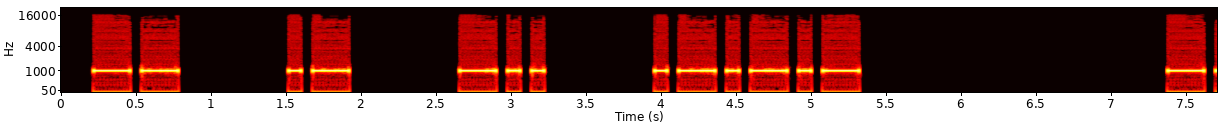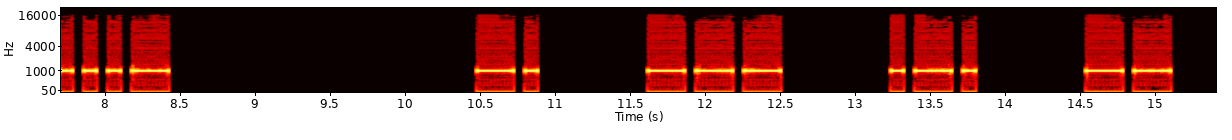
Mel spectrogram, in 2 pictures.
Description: Morse code, heard as a keyed tone, about 15 wpm, spaced as for 8 wpm, 1000 Hz. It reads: MAD. <BT> NORM
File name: qotdfiles / 8wpm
